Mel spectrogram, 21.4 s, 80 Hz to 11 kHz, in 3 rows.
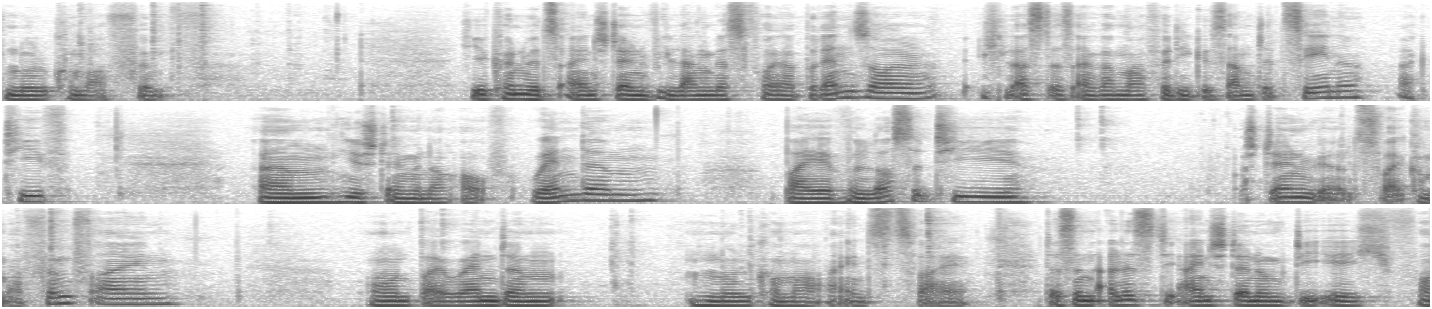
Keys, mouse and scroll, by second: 0.6 KP_5, 1.1 Return, 7.1-9.0 scroll down 1, 9.2 click, 10.2-12.7 scroll down 1, 12.7 click, 14.2 KP_2, 14.7 Return, 16.5 click, 17.9 KP_1, 18.9 Return.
